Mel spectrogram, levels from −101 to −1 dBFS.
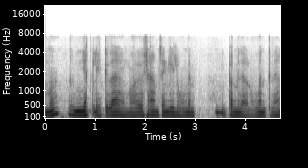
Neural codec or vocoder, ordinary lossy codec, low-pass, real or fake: codec, 24 kHz, 0.9 kbps, WavTokenizer, medium speech release version 2; none; 7.2 kHz; fake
